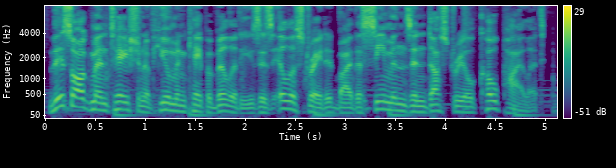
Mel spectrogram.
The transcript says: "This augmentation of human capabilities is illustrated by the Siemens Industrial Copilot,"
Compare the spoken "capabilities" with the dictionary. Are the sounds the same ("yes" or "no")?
yes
